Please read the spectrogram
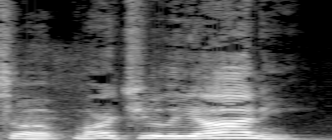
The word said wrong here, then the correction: Guiliana: No, Giuliana, because Giuliani is that plural of the clown in New York City, right?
